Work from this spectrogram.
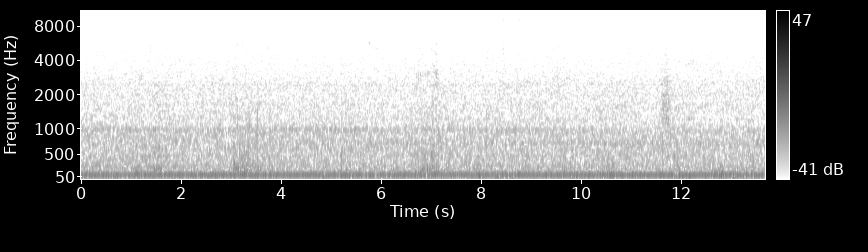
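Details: Affectionate pet cat fond of papa, purring steadily: a continuous low rumbling drone for the whole stretch, with occasional soft rustles and clicks.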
